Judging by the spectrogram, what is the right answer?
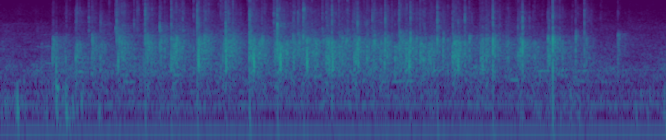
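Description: Audience applause greeting an artist at an artists' talk, a sustained wave of clapping from a modest crowd that rises quickly and holds steady for several seconds.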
